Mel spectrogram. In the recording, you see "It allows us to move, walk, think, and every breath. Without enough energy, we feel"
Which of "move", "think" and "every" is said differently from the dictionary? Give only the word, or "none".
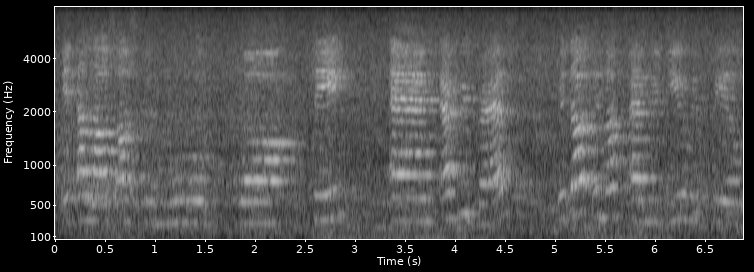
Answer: think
